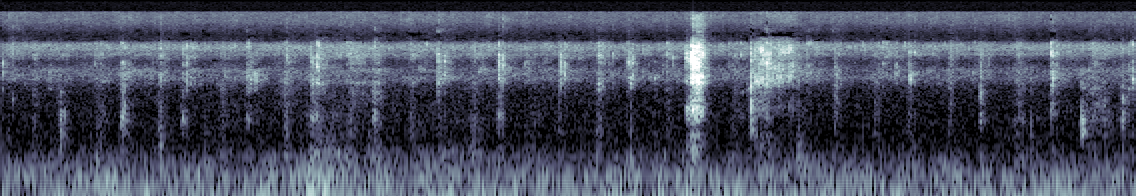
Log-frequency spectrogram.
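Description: Faint, close-up chewing of a warm salad with a person's mouth: soft, wet mouth clicks and smacks, with one sharper, louder click about five seconds in.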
